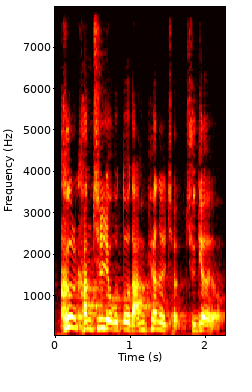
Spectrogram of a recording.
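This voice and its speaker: A man's voice: high voice, brisk. A man preaching a sermon as pastor, acting out prayers and quotes, then asking the congregation questions and answering them himself.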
